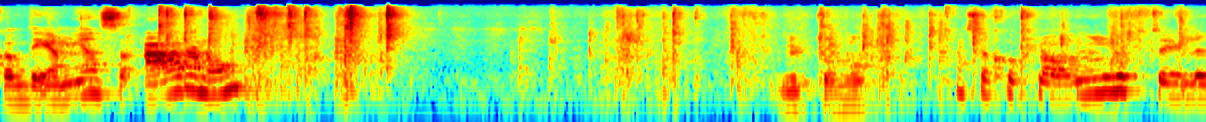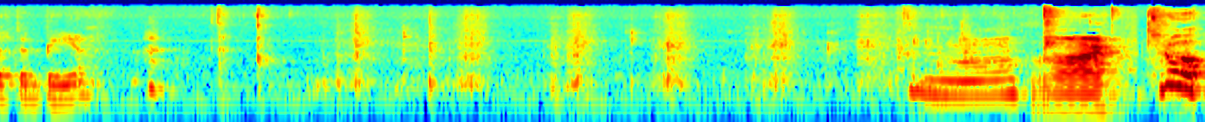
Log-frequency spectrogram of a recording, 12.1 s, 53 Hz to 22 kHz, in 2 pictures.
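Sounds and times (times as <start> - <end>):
small crunches and clicks: 2.7 - 6.0
people chewing chocolate: 7.1 - 11.4.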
